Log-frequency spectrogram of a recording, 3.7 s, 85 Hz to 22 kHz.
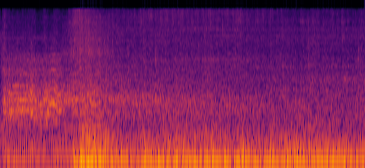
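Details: Junkyard Plymouth Cuda, fed from a gas can at its first start: a deep, steady V8 burble after a quick blip, with even firing and no knocks or ticks; it runs healthy.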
